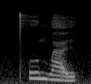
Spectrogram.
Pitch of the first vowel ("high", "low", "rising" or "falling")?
high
